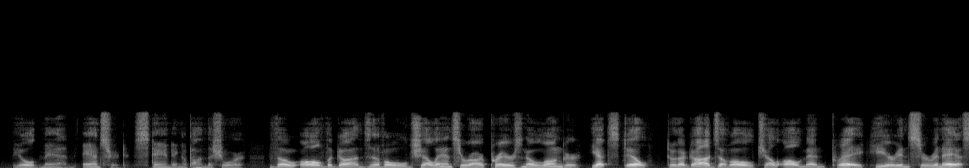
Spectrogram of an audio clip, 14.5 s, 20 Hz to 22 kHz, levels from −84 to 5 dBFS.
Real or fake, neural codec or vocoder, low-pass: fake; autoencoder, 48 kHz, 32 numbers a frame, DAC-VAE, trained on Japanese speech; 7.2 kHz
